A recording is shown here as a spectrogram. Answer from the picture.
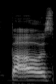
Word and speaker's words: boughs: Oh, yeah, my mom's saying deck the halls with boughs. Okay, so boughs of holly. So a bow, but that sounds weird though. Oh, Gretchen says I pronounce bows like rhyming with ow.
